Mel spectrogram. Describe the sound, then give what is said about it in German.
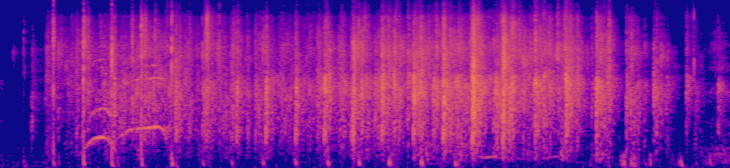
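A crowd breaks into steady applause, dense overlapping claps sustained for several seconds at fairly even loudness, with a few brief whoops or cheers rising above it early on. “Und da ist es auf jeden Fall ein Applaus wert und unseren Respekt habt ihr sowieso.”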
